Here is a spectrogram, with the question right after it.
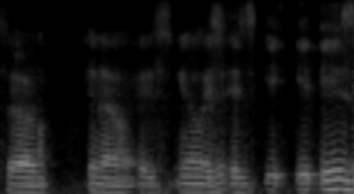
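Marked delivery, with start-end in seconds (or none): none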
